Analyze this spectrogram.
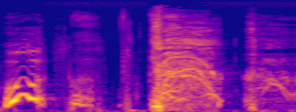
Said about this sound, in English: Got me coughing.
